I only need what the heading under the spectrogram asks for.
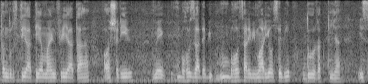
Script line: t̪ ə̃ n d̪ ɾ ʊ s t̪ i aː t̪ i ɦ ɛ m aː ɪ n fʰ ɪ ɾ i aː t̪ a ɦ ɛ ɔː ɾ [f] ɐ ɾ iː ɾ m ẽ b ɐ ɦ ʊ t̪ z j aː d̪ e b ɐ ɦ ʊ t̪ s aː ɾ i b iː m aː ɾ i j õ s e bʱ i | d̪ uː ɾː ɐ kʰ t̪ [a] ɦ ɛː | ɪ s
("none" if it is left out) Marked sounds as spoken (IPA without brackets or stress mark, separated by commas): ʃ, i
